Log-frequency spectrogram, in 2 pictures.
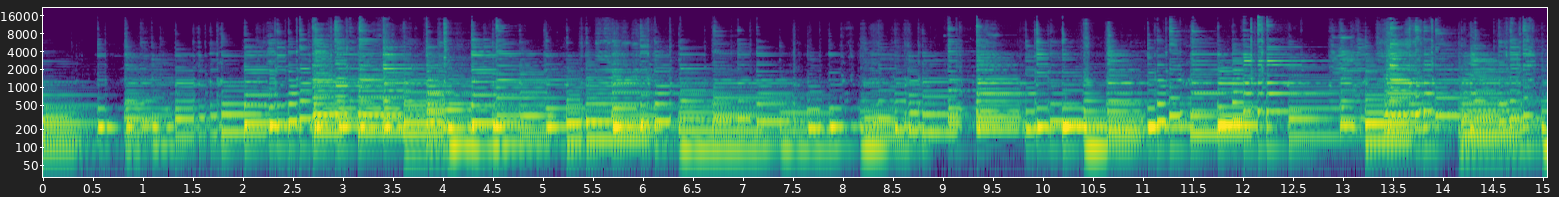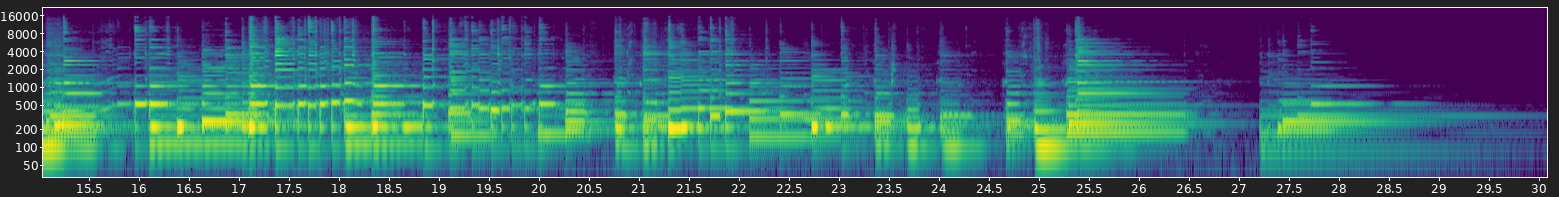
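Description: Solo classical guitar playing a tango arrangement: plucked melody over bass notes and chords. Near the end the playing stops and a final chord is struck and left ringing as it fades.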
